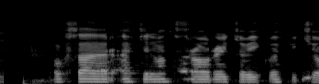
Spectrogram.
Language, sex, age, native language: Icelandic, male, 13, Polish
